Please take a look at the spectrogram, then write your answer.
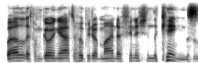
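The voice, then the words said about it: Curt British accent. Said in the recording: “it's got that very like curt British accent. It's so good.”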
